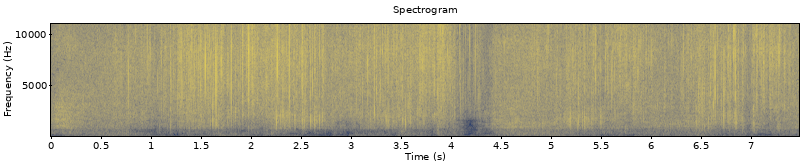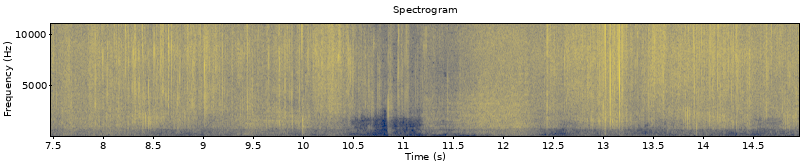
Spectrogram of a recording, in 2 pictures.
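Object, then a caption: Heap of soap chips and shavings. Hands with long nails scoop, press and rub a large heap of small dry multicolored carved soap chips and shavings, then squeeze handfuls and let the chips fall. A steady, bright crunching and crumbling rustle continues with no low end, with brief quieter gaps and a sharper burst near the end.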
